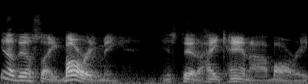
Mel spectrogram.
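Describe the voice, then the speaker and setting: The man speaks at a moderate pace. Room echo is audible. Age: 40s. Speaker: YouTuber. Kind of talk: casual rant to camera.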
